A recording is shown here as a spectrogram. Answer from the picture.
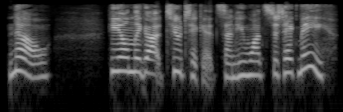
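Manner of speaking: put-on a teen gushing about her brother's plans; excited teen daughter. Sienna answers on the phone.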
